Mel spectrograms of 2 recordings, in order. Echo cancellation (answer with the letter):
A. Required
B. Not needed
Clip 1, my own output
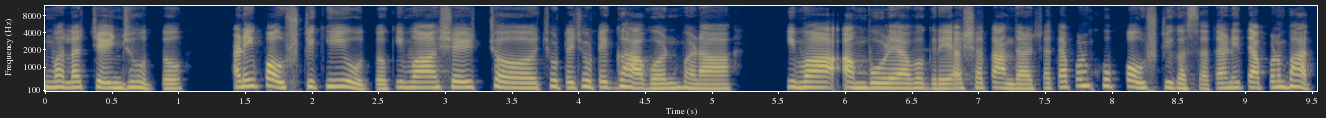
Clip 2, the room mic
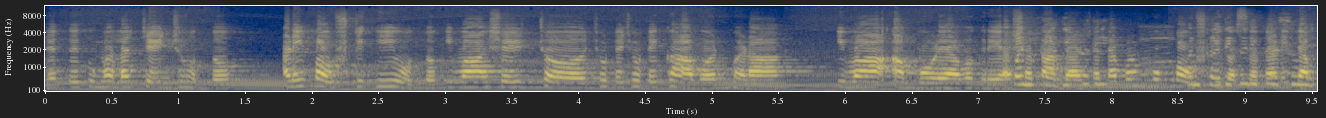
A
